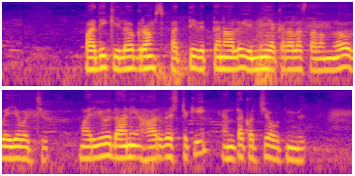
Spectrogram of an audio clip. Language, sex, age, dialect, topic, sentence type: Telugu, male, 18-24, Utterandhra, agriculture, question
